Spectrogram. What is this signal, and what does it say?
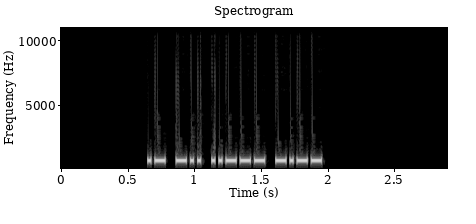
Morse code, heard as a keyed tone, about 45 wpm, 700 Hz. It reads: AD2Y
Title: USA Call Signs - 4 Characters - 2x Character Spacing - 45wpm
